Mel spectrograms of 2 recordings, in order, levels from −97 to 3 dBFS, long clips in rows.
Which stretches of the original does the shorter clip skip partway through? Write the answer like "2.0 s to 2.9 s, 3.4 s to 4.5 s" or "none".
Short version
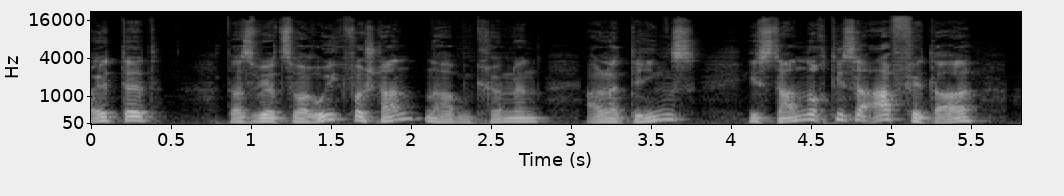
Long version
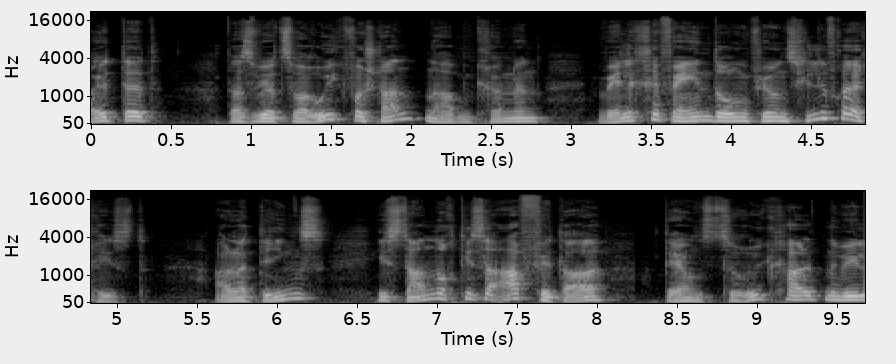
3.1 s to 5.6 s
